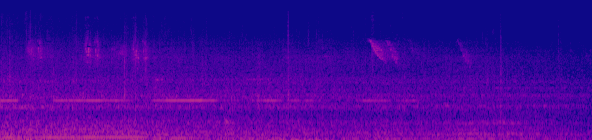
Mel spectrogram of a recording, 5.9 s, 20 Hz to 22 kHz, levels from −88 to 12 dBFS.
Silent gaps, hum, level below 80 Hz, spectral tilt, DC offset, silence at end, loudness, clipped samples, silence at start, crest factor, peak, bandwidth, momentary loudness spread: none; none; -58 dBFS; -4.5 dB/octave; under 0.1%; 0 s; -50 LUFS; under 0.1%; 0 s; 18 dB; -32 dBFS; 16 kHz; 9 LU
